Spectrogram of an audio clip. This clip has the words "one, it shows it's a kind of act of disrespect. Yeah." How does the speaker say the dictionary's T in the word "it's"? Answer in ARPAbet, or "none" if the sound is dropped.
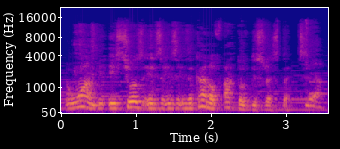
S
